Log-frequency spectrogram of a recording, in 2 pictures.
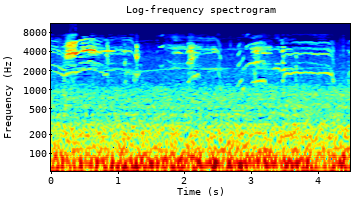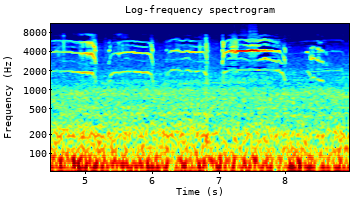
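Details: At a Madrid peregrine falcon nest on 26 April 2016, the male delivers the day's first food, a small bird, to feed all the chicks. Rapid, evenly spaced, hoarse, harmonic calls repeat about twice a second over constant low noise.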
